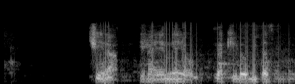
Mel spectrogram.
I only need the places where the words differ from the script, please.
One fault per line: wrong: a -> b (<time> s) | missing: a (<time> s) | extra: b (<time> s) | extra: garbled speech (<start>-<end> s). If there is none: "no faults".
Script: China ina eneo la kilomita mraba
extra: za (2.7 s)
